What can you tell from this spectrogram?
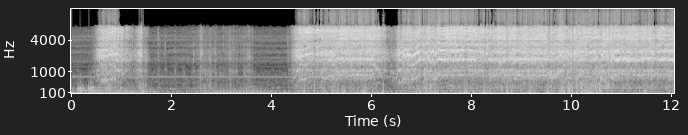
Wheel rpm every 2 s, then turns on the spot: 50, 10, 130, 160, 220, 220.
2-4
